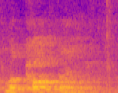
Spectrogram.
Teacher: the Chamorro term matapang, with the glottal stop before the P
